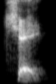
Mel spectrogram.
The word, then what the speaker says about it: Kyei: So fun fact, if you ever see a name from Ghana that has K and Y together, it's pronounced with a CH. So it's Che.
